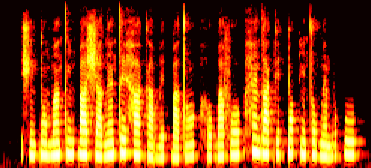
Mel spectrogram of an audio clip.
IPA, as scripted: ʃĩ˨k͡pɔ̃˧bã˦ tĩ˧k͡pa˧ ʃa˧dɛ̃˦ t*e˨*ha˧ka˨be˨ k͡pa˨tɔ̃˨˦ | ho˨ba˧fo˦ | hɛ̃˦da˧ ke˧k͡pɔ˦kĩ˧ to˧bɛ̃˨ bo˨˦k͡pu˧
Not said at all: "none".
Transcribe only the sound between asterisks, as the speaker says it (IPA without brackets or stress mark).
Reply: e˦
